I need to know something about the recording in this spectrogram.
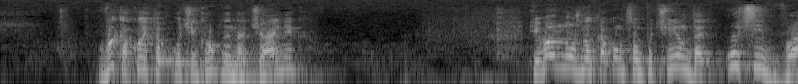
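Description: An elderly man speaks calmly and warmly up close.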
